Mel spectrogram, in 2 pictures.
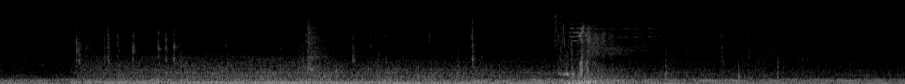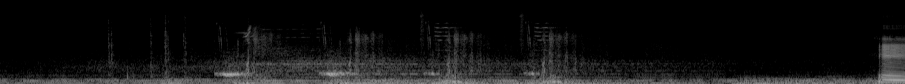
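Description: A low mechanical hum drones throughout.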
